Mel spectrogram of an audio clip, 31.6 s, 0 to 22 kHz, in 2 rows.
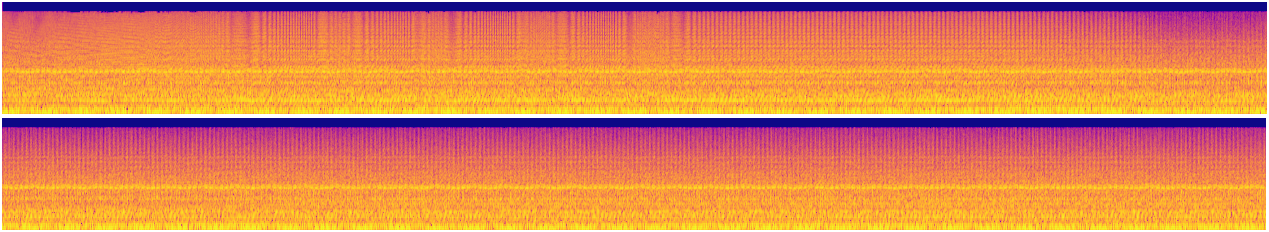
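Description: Layered analog synthesizers (Behringer Model D, Neutron, K-2 and Crave) playing a dense, loud noise drone over a fast pulsing low bass, with reverb and delay on it. Wavering pitch sweeps weave through it early on, and the top end drops away about halfway through.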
